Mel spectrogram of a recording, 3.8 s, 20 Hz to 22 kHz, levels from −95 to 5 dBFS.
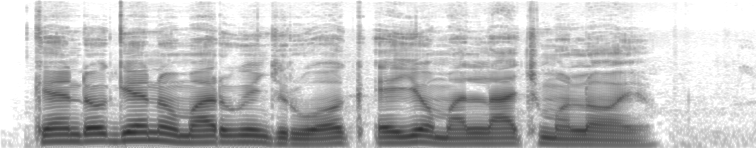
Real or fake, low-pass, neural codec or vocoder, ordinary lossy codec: real; none; none; none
